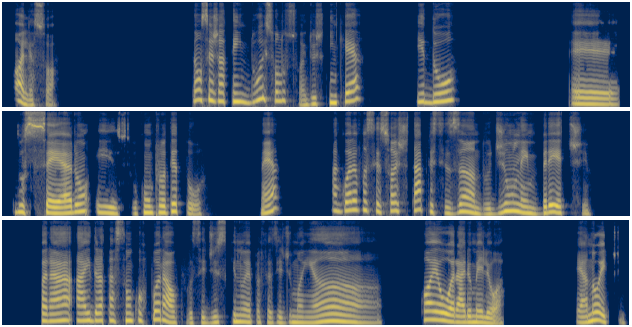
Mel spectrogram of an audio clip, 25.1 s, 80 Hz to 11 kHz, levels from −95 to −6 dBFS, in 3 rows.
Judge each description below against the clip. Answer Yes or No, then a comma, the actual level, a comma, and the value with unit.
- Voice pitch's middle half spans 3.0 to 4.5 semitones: No, average, 5.3 semitones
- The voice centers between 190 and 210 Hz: Yes, high, 205 Hz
